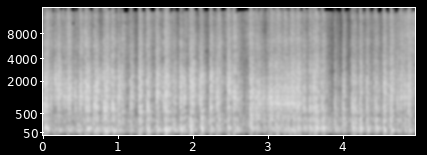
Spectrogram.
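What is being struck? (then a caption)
Wood-framed chalkboard. Very fast tapping with white chalk sticks held in both hands on a solid, medium, flat black chalkboard panel in a wooden frame. The result is a dense, rapid rattle of sharp, bright clicks with little low end, each dying away quickly, sounding almost like rapid gunfire.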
